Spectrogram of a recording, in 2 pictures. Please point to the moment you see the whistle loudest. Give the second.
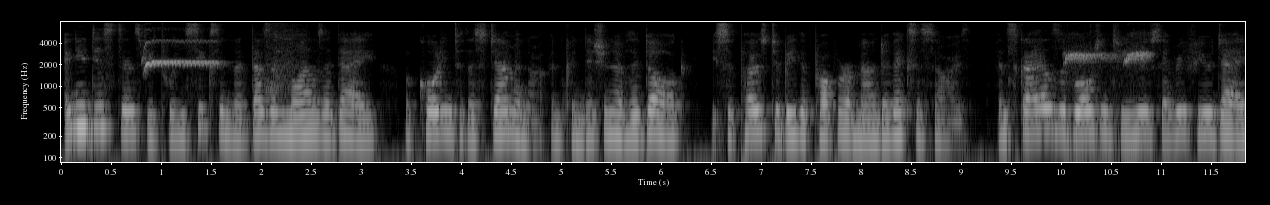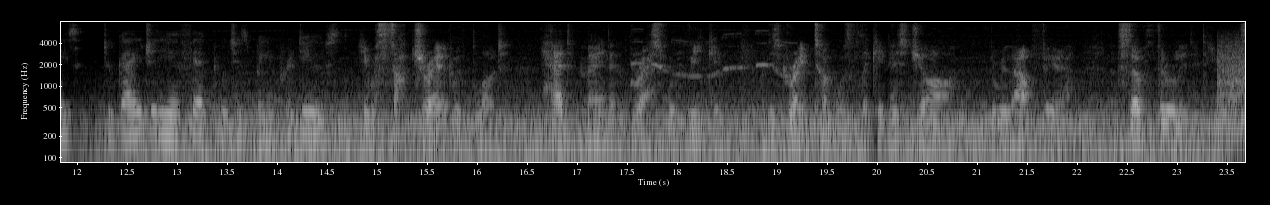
1 s.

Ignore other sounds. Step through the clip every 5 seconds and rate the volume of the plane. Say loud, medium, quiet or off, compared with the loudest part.
off, off, loud, loud, loud.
